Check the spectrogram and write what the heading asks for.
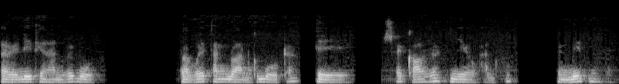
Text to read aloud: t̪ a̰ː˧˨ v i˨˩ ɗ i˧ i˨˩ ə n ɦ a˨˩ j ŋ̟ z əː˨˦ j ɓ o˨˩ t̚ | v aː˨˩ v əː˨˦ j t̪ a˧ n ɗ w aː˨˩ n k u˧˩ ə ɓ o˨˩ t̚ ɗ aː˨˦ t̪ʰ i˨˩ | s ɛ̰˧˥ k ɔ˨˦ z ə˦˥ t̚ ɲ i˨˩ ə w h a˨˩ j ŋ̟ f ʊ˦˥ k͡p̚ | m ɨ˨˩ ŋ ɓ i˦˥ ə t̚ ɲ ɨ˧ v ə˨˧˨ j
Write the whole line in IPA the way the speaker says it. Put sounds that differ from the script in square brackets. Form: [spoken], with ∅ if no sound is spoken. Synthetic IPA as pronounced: t̪ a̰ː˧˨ v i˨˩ ɗ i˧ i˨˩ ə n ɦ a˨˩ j ŋ̟ [v] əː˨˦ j ɓ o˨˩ t̚ | v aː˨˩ v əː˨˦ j t̪ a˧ [ŋ] ɗ w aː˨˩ n k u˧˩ ə ɓ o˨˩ t̚ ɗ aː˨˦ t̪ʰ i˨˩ | s ɛ̰˧˥ k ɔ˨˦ z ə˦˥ t̚ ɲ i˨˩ ə w h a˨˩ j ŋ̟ f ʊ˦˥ k͡p̚ | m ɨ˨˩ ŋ ɓ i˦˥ ə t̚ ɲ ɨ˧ v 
